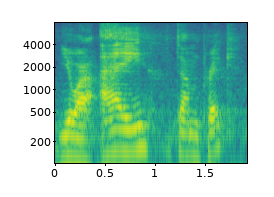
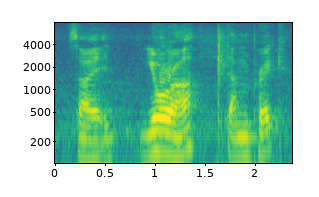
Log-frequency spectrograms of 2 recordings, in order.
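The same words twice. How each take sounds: First: "a" stretched and lifted, slow line; slow delivery with weight on "a"; stress on A. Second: "you're" said loud and slow; slow sentence weighted on "you're"; stress on YOU'RE. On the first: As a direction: lean on the little word "a". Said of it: "Still emphasizes that you are a dumb prick". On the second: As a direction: hit "you're" hard. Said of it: "Emphasize that you are one". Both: Shown as a demonstration.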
